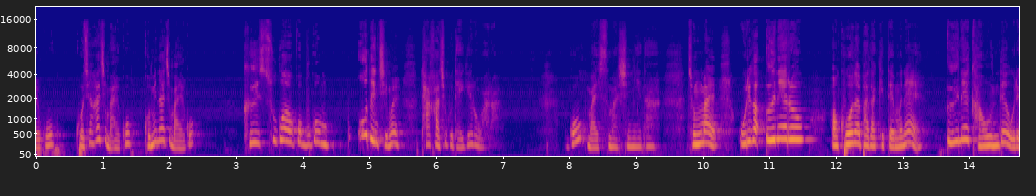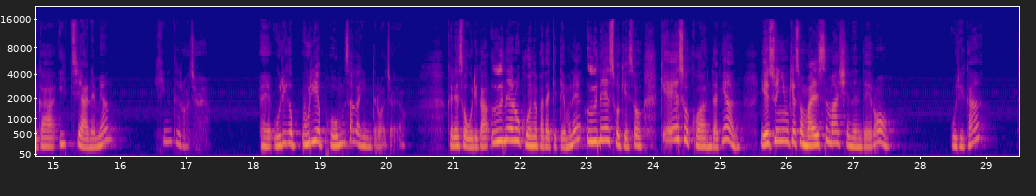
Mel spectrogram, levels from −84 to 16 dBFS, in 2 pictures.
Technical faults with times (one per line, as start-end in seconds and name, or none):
0.00-29.50 timecode bleed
